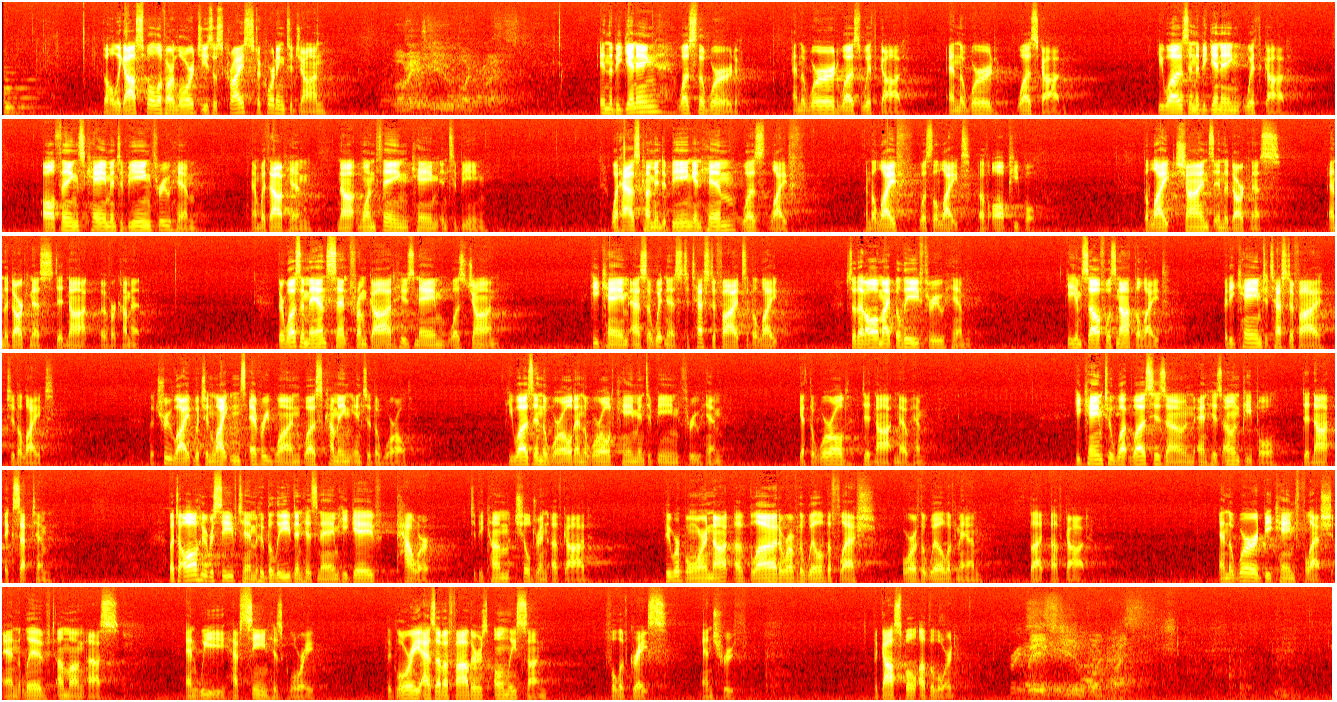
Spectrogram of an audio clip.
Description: Sermons from St. Cross Episcopal Church
Christmas Day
